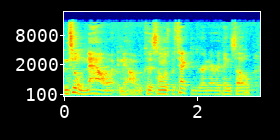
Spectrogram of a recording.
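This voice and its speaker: Very fast speech from a man carries audible room echo and noticeable background noise. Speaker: anime reviewer vlogger. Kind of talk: casual review talk. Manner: halting, many repetitions.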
